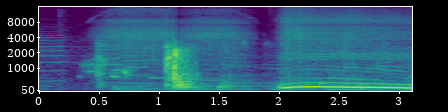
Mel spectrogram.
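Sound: clicking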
